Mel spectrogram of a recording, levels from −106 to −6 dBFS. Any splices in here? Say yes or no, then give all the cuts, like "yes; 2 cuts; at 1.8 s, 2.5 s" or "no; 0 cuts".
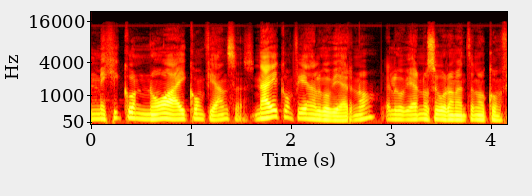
yes; 2 cuts; at 1.5 s, 2.9 s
